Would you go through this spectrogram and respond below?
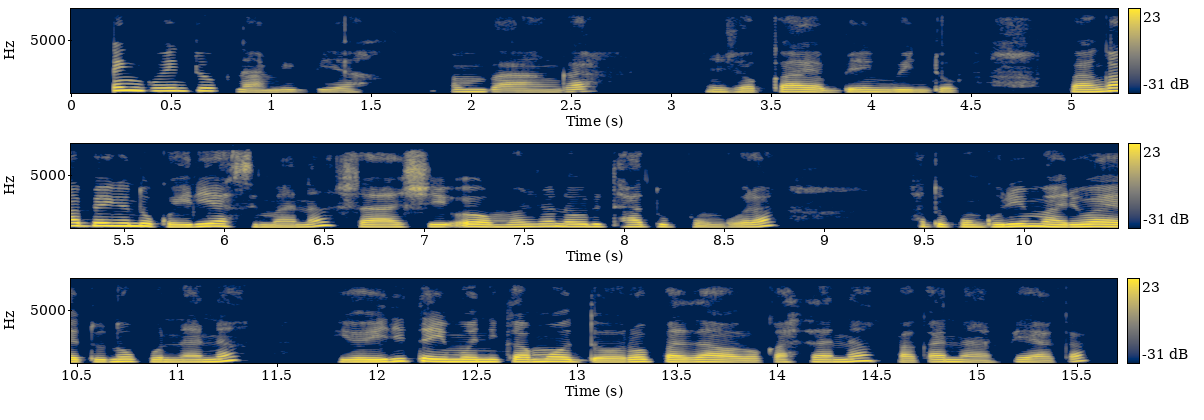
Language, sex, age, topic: Oshiwambo, female, 25-35, finance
